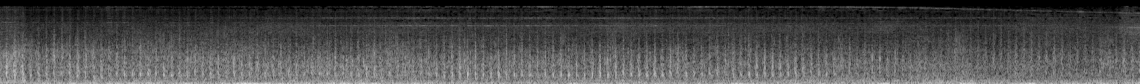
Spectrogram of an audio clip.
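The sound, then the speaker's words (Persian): A helicopter waiting for takeoff gives a loud, steady drone of rotor and engine that stays even and unbroken throughout, with no voices. “هلیکوپتر آماده است رئیس”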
